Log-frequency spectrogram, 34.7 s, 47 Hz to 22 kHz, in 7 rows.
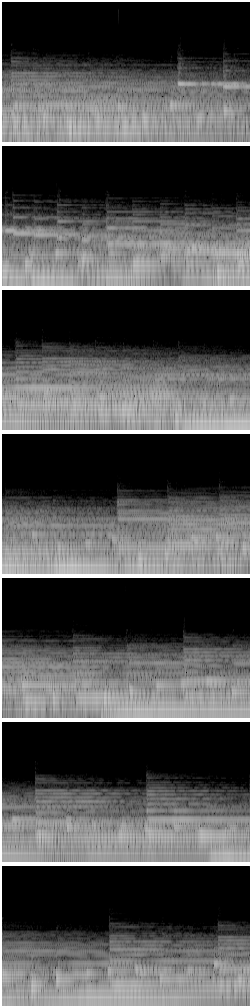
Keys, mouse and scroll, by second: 1.0 click, 2.1 click, 2.5 shift+click, 3.5 click, 4.6 ctrl+click, 6.6 click, 6.9 shift+click, 9.1 click, 9.9 click, 10.8 click, 11.5 ctrl+click, 11.7 ctrl+z, 11.7 ctrl+click, 12.2 ctrl+z, 13.3 click, 13.7 click, 14.2 click, 14.7 shift+click, 15.5 shift+click, 17.5 ctrl+click, 18.4 click, 19.2 click, 21.7 click, 22.9 click, 25.0 click, 26.1 ctrl+click, 26.6 click, 28.2-29.2 drag, 30.2-31.3 drag, 32.5 ctrl+click, 33.7 ctrl+click.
